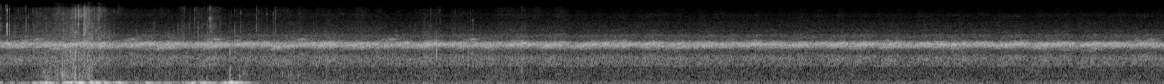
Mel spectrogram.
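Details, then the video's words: Abundant frogs calling night after night following two wet years, merging into a continuous shrill, buzzing chorus at an even pitch, opened by a couple of brief handling knocks. "Frog Songs: Na Mele o nā Paloka"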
